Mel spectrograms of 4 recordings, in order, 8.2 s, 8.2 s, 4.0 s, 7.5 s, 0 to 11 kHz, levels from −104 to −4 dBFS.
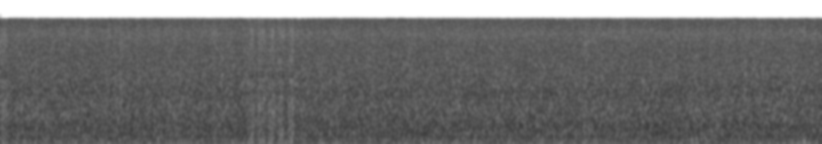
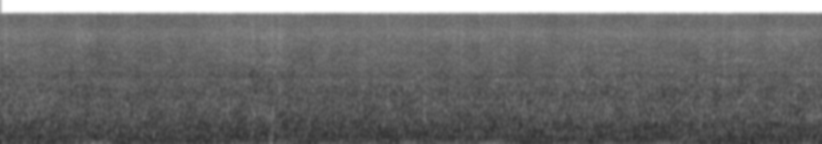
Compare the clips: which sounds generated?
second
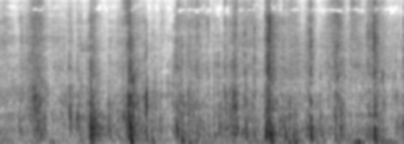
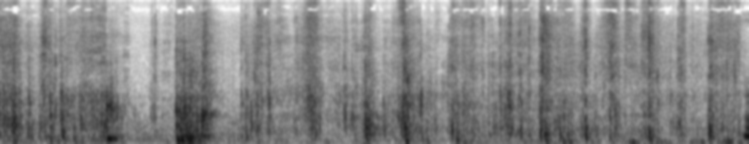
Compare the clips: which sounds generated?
first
